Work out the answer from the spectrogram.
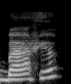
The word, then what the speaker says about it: bairro: Temos dois R's, então vai ser como J.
